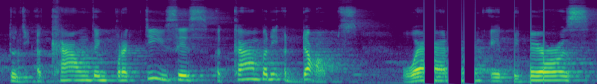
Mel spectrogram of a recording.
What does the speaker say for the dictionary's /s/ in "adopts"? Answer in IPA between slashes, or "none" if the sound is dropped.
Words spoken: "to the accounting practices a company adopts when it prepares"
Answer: /s/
